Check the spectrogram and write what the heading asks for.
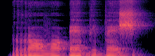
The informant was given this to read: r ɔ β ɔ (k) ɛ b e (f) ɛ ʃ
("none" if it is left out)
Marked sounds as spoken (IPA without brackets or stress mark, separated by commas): ʔ, p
